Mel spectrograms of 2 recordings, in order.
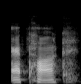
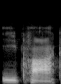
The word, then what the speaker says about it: epoch: My Linux neckbeard friends say epoch, not epoch. I don't know if you're going for the epic or the pock pronunciation in both of those, but I hear you. Okay. As in epic.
